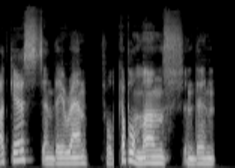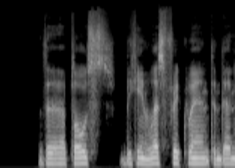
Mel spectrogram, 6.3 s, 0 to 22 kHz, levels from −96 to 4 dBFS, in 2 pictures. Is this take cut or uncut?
uncut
